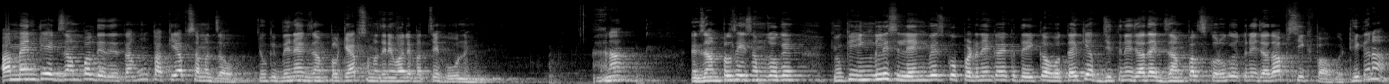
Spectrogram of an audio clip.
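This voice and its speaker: A man's voice: high-pitched, brisk, darkish tone. A man teaching an English lesson in Hindi, chatty and playful, who keeps repeating points and quizzing his students. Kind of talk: informal online lesson. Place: home room recording himself on camera. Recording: echoey room.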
